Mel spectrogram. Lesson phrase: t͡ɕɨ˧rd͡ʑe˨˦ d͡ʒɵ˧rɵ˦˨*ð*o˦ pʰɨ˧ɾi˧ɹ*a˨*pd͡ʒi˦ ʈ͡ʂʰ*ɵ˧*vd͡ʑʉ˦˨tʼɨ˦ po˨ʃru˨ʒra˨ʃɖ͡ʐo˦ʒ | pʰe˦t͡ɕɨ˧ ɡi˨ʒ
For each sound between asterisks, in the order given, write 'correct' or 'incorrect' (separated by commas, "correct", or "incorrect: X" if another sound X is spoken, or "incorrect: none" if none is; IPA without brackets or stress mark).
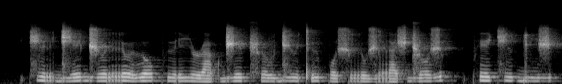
correct, correct, correct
